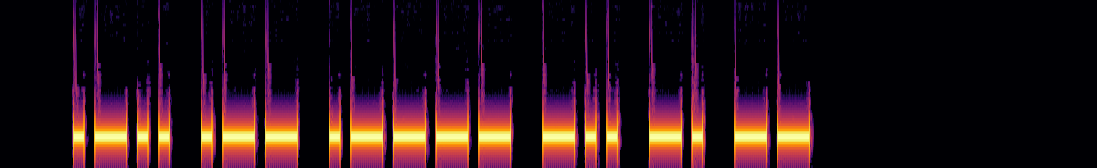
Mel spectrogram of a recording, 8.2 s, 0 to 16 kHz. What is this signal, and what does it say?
Morse code, heard as a keyed tone, about 15 wpm, 700 Hz. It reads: LW1DNM
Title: DXCC-100 Call Signs - 6 Characters - 15wpm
